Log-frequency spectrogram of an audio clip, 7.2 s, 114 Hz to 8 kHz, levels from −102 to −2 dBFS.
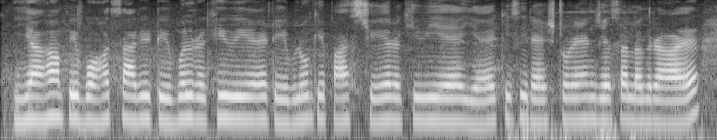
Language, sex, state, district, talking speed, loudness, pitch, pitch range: Hindi, female, Rajasthan, Bikaner, 185 wpm, -16 LUFS, 205 Hz, 200-215 Hz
